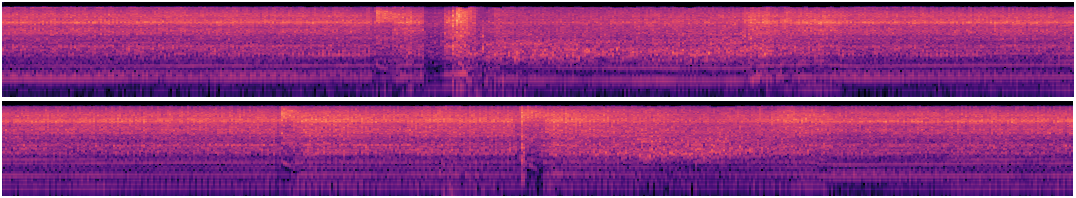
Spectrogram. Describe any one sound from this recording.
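A car engine roars at high revs, shifting gears as it speeds along.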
